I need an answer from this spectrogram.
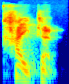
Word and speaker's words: chitin: complex carbohydrate called chitin spelled chitin but we pronounce it chitin that's what makes up the cell walls of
